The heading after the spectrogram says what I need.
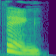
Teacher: voiceless dental non-sibilant fricative, as in English thing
